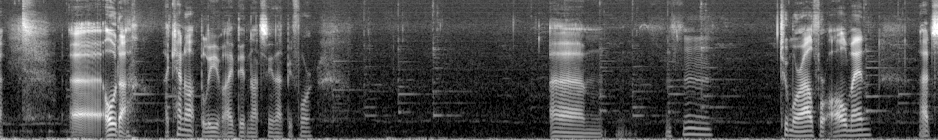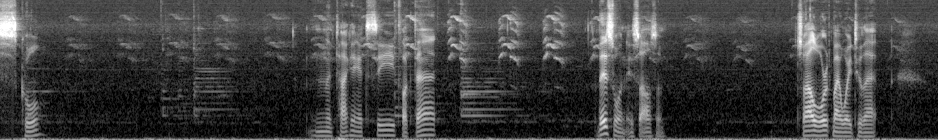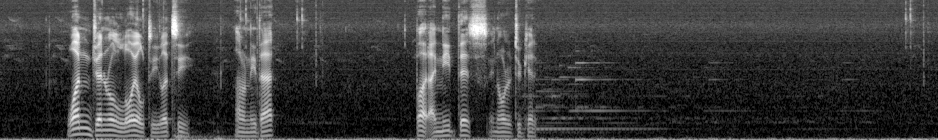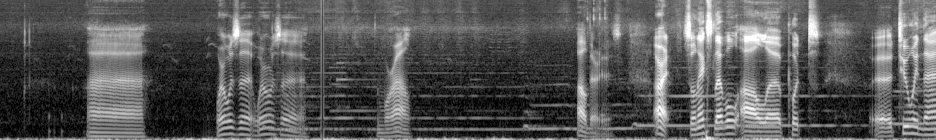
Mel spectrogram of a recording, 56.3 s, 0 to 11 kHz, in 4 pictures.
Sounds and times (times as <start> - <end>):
Music: 0.0 - 23.1, 35.4 - 43.8, 45.3 - 56.2
Speech: 1.0 - 4.7, 8.3 - 9.0, 10.0 - 10.8, 11.7 - 13.0, 13.8 - 14.7, 18.8 - 20.6, 23.0 - 24.1, 26.0 - 27.2, 29.2 - 31.0, 31.7 - 32.3, 34.4 - 36.2, 43.5 - 44.4, 45.5 - 46.8, 47.9 - 48.4, 50.9 - 54.5, 55.3 - 56.2
Chirp, tweet: 15.1 - 18.8, 19.5 - 23.1, 24.3 - 26.1.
